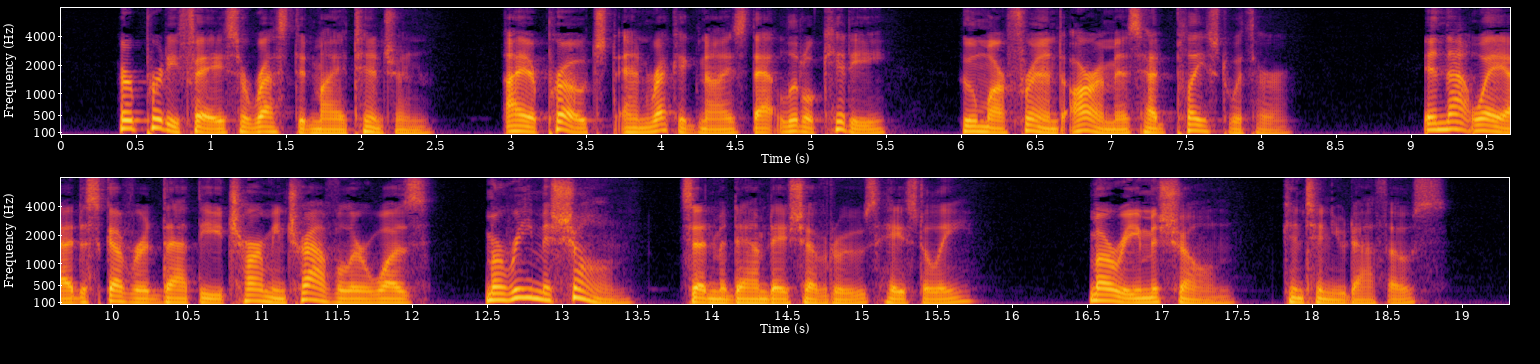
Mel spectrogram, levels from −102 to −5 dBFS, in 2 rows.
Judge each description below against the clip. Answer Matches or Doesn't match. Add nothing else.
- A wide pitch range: Matches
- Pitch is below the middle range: Matches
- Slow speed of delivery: Matches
